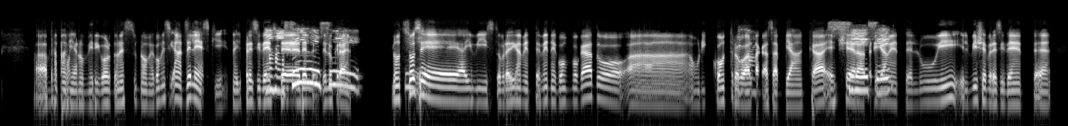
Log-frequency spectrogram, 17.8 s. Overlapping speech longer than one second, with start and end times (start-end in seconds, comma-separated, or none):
4.5-5.9, 13.8-15.0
